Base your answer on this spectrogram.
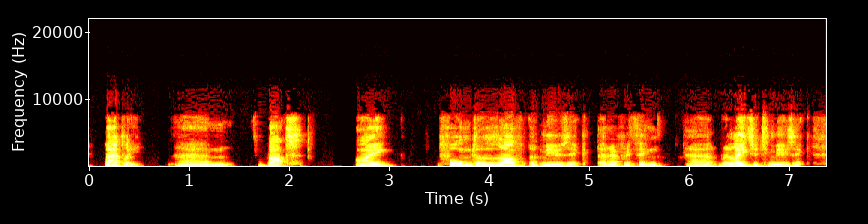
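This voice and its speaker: This man sounds somewhat breathy. He speaks with an English accent. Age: 60s. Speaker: mental health consultant. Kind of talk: interview.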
